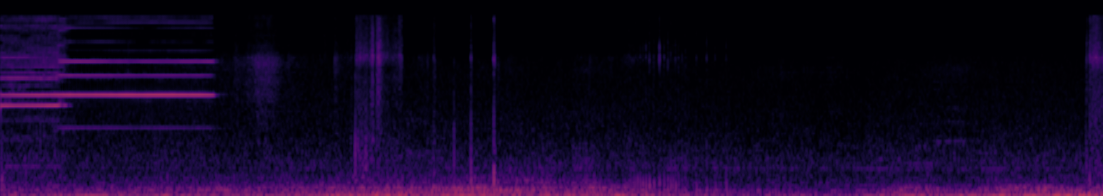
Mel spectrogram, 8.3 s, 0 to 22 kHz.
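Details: 2016 Chevrolet Malibu parked with ignition fully off makes a brief high electronic buzz, then a steady low hum with faint clicks, continuing for at least a few hours after arriving home; source unknown.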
